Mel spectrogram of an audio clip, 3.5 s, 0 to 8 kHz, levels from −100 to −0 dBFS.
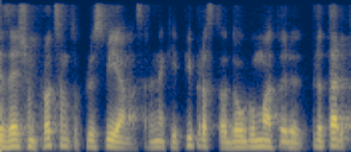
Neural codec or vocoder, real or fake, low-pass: codec, 24 kHz, 0.9 kbps, DualCodec; fake; 7.2 kHz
